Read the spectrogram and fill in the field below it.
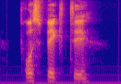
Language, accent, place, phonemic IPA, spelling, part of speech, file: French, France, Lyon, /pʁɔs.pɛk.te/, prospecter, verb, LL-Q150 (fra)-prospecter.wav
- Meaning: prospect (to search as for gold)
